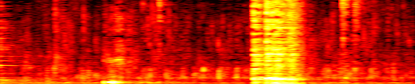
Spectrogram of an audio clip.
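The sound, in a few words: lid placed on pot of papaya potato curry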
